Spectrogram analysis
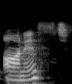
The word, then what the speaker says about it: honest: from Juanma is good honest we've got another silent h um um we also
